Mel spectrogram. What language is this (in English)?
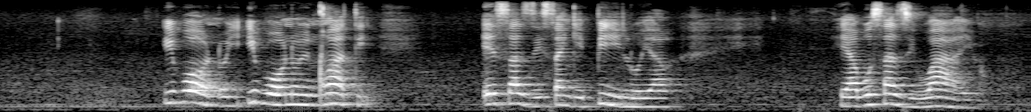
South Ndebele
